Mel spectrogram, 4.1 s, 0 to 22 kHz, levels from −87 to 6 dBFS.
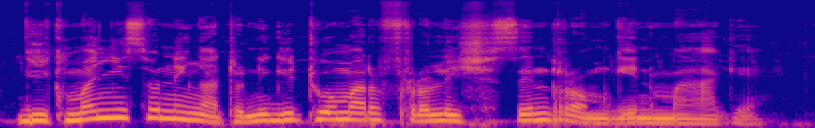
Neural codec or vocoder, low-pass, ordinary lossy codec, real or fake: vocoder, 44.1 kHz, 128 mel bands every 256 samples, BigVGAN v2; none; none; fake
